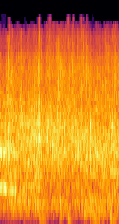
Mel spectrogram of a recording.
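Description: A church audience applauds steadily as Salt Company college ministry staff are welcomed up: a dense wash of many hands clapping at an even, moderate loudness throughout, with no single clap standing out from the rest.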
